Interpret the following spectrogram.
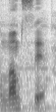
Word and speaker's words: Намсе: Следуя санскритской традиции сокращать длинные названия, тибетцы сократили Намтосе до слова Намсе, читается оно Намсе.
